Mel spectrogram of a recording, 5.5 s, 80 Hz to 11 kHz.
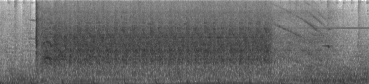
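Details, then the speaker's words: Mk5 Jetta Wolfsburg VW 2.0T TSI, rebuilt after a seized balance shaft, cranked with coil packs disconnected to build oil pressure: even starter cranking under a steady whir, no valve-to-piston tapping heard, a normal crank. "we're going to give it a quick crank just to get some oil pressures through the engine and get some oil all over it and hopefully we don't have any issues"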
